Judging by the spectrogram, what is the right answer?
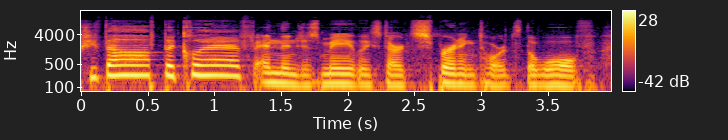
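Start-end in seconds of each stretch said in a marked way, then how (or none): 0.0-1.3 put-on kid's yell as loud as possible, very high, excited. Retelling what the kid yelled after the shot: retelling a kid's loud yell. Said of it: "the kid yells as loud as he can".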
